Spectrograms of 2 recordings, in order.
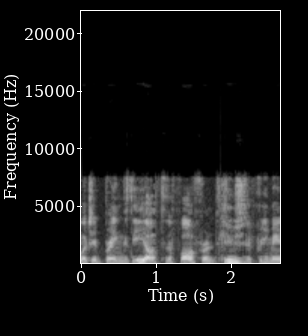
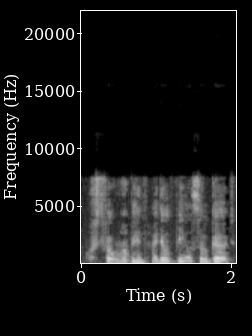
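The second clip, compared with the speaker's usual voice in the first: higher, fading Infinity War line; dying farewell; 8 semitones higher, 3 dB louder than usual. Retold or imitated. Pooh quoting the Infinity War farewell to Robin, higher and wistful. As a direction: say it like a hero turning to dust. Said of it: "the former mind was like".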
